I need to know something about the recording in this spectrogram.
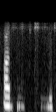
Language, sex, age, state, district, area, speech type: Kashmiri, female, 45-60, Jammu and Kashmir, Budgam, rural, conversation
